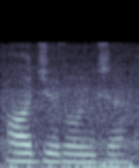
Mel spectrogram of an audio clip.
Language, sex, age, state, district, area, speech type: Nepali, female, 18-30, West Bengal, Darjeeling, rural, spontaneous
